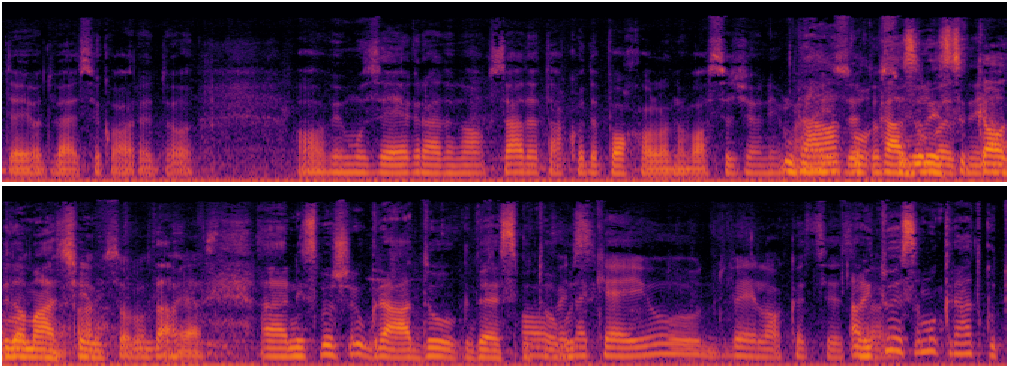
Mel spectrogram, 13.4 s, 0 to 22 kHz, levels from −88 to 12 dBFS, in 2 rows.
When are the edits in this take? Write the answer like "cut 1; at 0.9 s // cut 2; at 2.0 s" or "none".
cut 1; at 6.7 s // cut 2; at 9.0 s // cut 3; at 10.2 s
